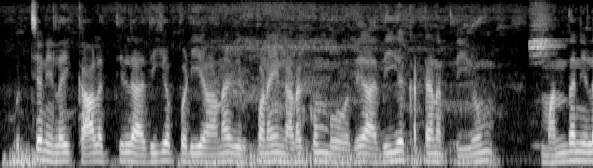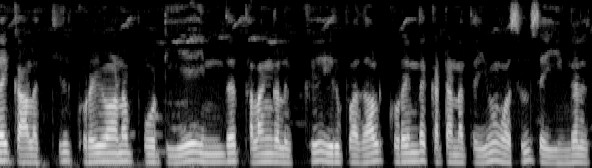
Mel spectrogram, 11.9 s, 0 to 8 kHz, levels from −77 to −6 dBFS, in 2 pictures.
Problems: constant background noise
